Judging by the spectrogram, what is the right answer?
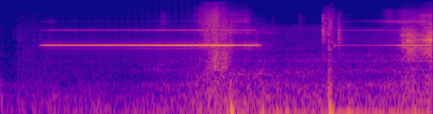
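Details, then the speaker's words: John Deere zero-turn with no-start, no-click electrical faults: meter on continuity beeps cleanly twice each time the seat is pressed; seat switch is closing properly and is good. "that seat switch is good so you just learned how to test the four pin switches and your seat switches the right way"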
